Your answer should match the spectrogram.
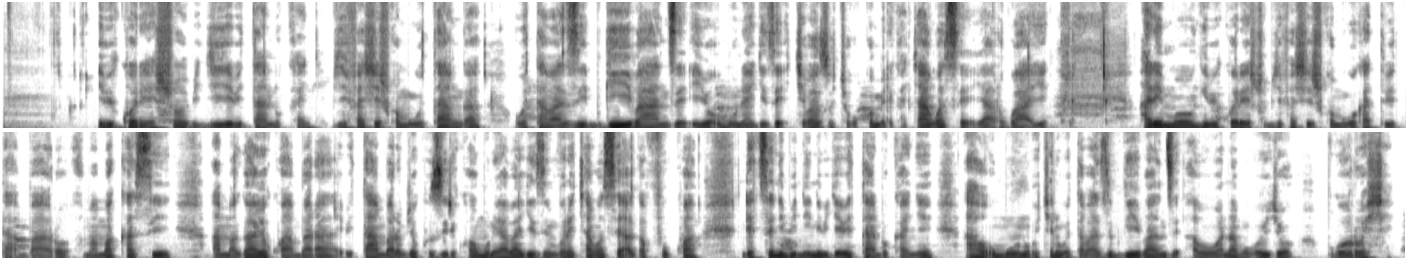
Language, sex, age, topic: Kinyarwanda, male, 18-24, health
